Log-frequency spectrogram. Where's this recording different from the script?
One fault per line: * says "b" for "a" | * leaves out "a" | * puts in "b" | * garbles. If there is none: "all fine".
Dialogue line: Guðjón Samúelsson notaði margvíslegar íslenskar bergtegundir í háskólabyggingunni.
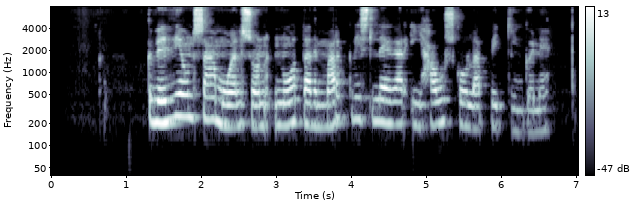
* leaves out "íslenskar bergtegundir"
